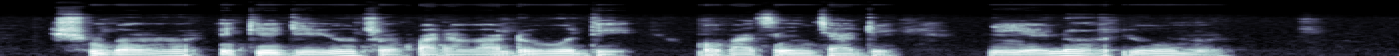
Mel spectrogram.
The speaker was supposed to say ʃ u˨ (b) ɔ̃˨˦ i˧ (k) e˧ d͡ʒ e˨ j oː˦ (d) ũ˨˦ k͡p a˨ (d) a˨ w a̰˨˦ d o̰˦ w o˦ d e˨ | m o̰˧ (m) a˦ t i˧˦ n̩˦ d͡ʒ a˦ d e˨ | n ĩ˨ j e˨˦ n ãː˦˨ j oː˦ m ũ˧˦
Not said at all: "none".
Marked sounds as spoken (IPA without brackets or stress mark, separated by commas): ɡ͡b, k, t, d, b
